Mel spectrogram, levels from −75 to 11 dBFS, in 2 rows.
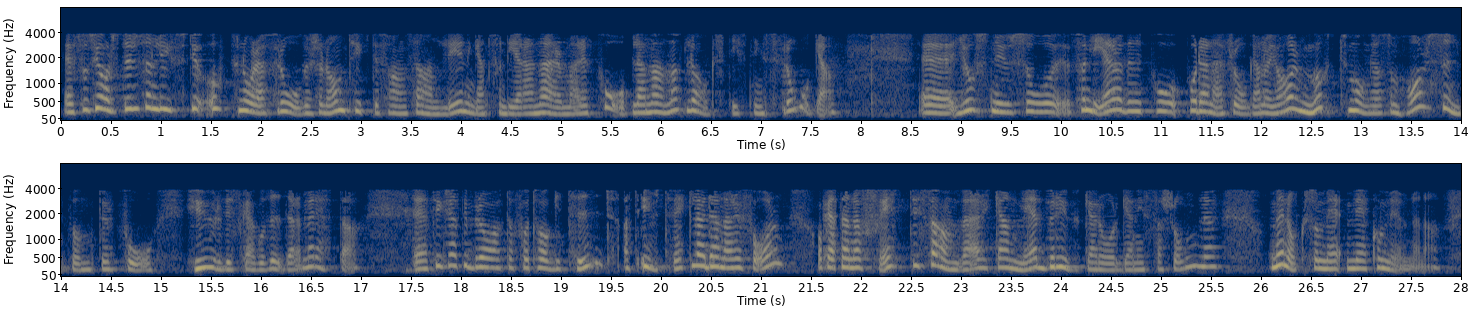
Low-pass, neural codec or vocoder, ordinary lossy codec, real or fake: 7.2 kHz; none; AAC, 16 kbps; real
